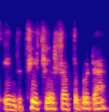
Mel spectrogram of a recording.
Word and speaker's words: Buddha: But Thai cannot pronounce the sound in Pali exactly. That's why we use the word ka for the, like Buddha, we use the word Putta.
